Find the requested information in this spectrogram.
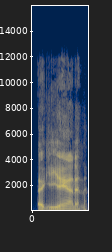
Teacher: it's supposed to be on the second syllable, the second vowel, the anin. So Egeanin.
